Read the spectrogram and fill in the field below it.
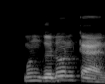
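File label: "menggerunkan", Malay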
